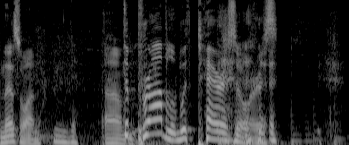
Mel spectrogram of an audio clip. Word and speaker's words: pterosaurs: The problem with pterosaurs. I know the P is silent, but I had to try to make it work.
